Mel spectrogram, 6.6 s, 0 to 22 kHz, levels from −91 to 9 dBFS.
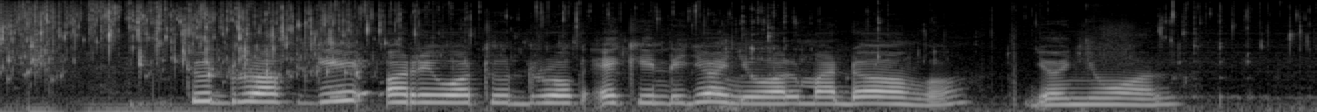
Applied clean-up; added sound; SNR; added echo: none; Trickle, dribble / Sink (filling or washing); 14 dB; none.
